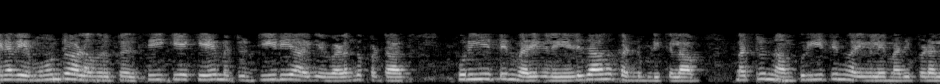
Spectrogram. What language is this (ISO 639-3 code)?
tam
